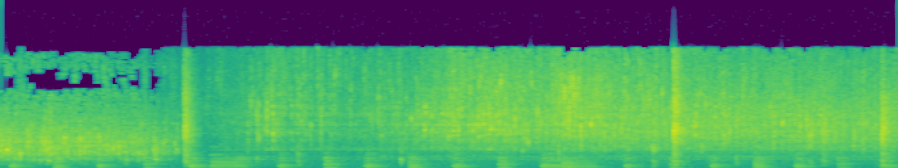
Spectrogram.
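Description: Chicken pieces frying in a pot of hot oil, with a steady sizzle, under background music with a regular beat. Two sharp clicks come about two and seven seconds in.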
